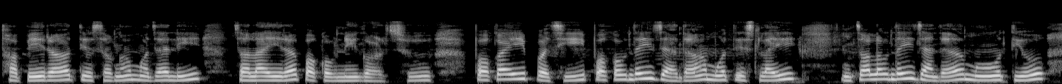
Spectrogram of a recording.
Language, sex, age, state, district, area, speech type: Nepali, female, 45-60, West Bengal, Darjeeling, rural, spontaneous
